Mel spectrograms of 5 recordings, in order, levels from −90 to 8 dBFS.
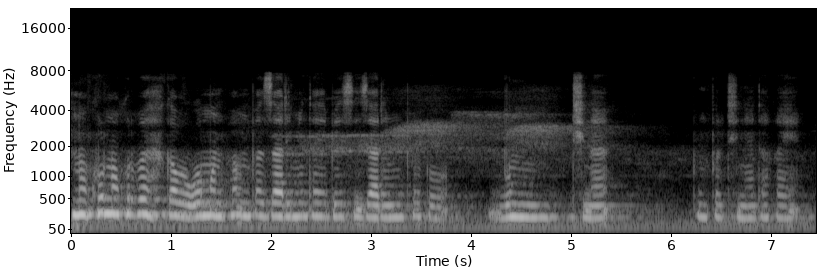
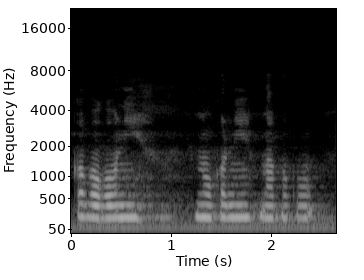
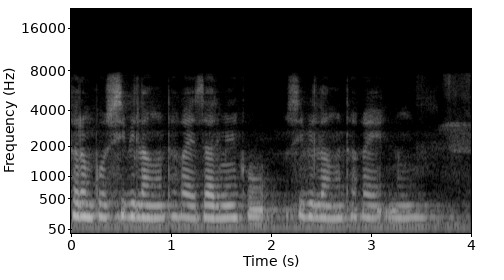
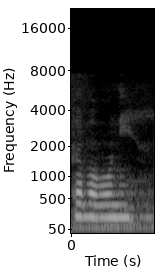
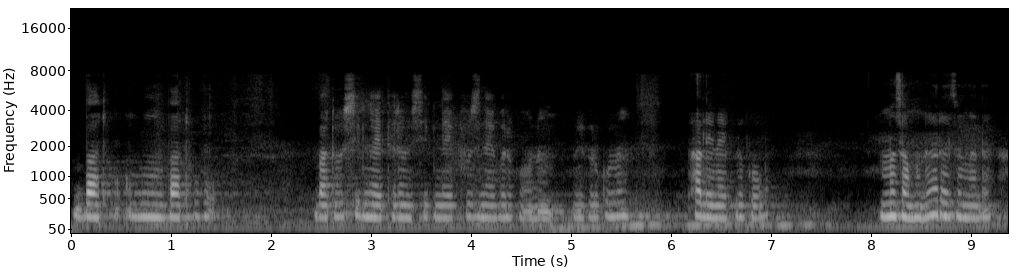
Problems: none marked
